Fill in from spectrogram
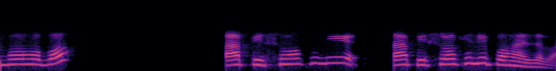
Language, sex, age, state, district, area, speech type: Assamese, female, 45-60, Assam, Sivasagar, urban, conversation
